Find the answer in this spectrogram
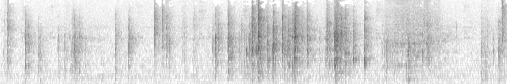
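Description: A person chewing a bite of crunchy chocolate peppermint candy cane cookie close to the microphone, with irregular crunching clicks that come thickest around the middle.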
